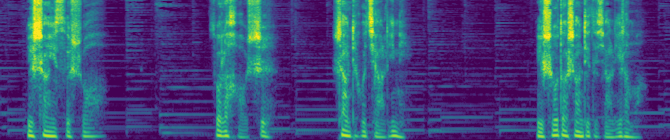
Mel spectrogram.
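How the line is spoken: Soft-spoken. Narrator (Chinese): 赵岩轻声说道

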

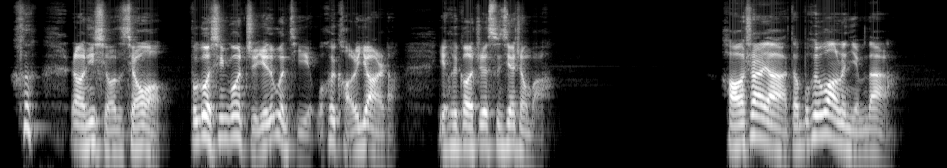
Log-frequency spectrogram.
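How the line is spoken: Laughing. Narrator (Chinese): 叶剑兵笑着说

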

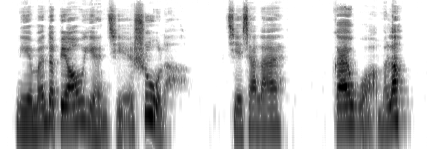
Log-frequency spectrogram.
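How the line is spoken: Cold. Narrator (Chinese): 莫凡冷冷的 说道

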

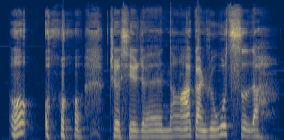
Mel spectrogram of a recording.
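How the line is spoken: Scornful laugh. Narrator (Chinese): 宪宗不屑地笑道

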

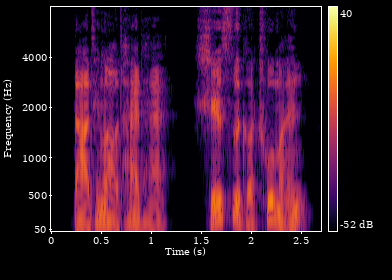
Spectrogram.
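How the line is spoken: Hurried, ingratiating smile. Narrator (Chinese): 贾琏忙进去陪笑道

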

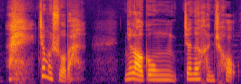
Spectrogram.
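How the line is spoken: Doctor sighing. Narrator (Chinese): 医生叹了口气说

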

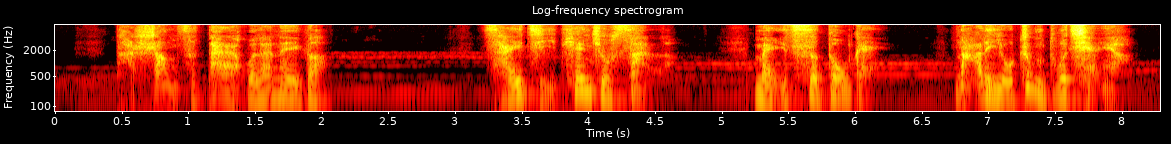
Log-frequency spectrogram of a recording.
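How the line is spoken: Low voice. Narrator (Chinese): 老妈低声跟老头说

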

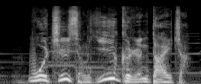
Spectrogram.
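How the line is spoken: Frantic roar. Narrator (Chinese): 大熊发疯似的大吼

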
